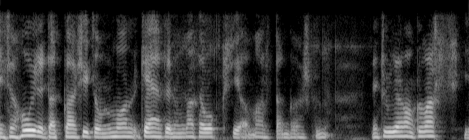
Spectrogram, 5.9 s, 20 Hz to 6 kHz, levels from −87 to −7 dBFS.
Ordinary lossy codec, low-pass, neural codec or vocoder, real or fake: none; 5.4 kHz; codec, 16 kHz, 2 kbps, FreqCodec, larger model; fake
